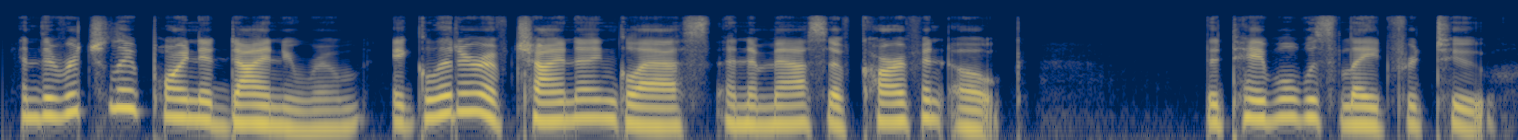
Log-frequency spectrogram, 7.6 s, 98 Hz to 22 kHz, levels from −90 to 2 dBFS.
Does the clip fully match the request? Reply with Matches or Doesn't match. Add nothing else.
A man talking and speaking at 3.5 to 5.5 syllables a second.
Doesn't match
